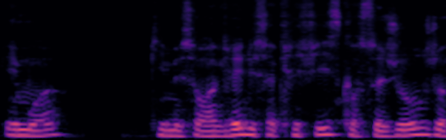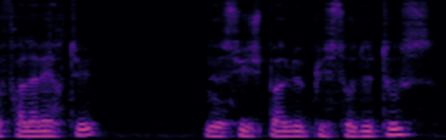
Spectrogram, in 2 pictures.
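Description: A man voicing a sarcastic, blunt young gentleman in an audiobook, speaking with mocking emphasis. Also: mid-range voice, steady tone, measured pace, breathy edge. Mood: musing. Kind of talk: audiobook character reading.

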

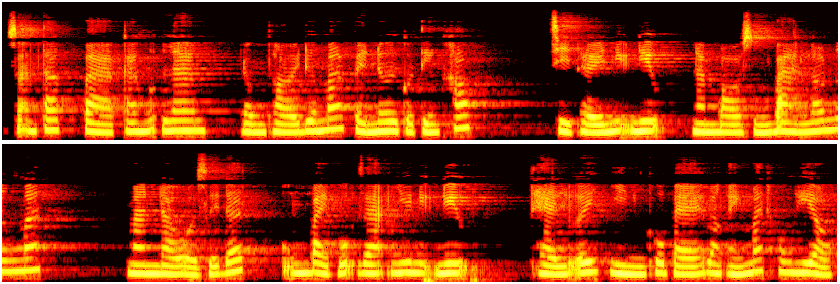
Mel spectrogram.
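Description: A woman narrating a novel as an audiobook reader, reading in a steady, even way. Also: mid-range voice, a little fast, muffled recording. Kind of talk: scripted narration.

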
